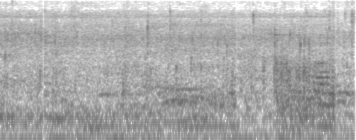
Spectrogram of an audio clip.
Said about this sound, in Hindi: ऑयल हमने एक कढ़ाई में लिया है, ऑयल हमारा गर्म हो चुका है। अब हम समोसे इसके अंदर डालते जाएंगे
